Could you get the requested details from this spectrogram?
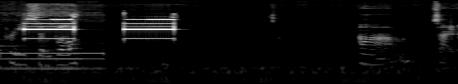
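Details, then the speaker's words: Two short, loud electronic tone bursts from the speaker's diabetes device alarm in a quiet room, followed by brief speech. "my diabetes just the alarm went off um i don't know if the camera caught that or not"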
